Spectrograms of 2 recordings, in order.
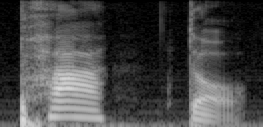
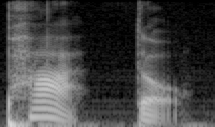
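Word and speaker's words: Patho: If we look at the isiZulu, the pronunciation and concept could be Pato, P-A-T-H-O, Pato.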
